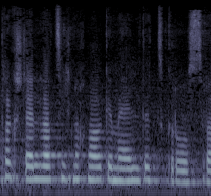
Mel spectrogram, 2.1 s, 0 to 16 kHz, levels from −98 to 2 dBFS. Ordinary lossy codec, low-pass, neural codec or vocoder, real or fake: MP3, 64 kbps; 14.4 kHz; none; real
